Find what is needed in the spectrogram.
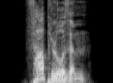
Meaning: strong dative masculine/neuter singular of farblos
- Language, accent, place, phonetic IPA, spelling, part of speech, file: German, Germany, Berlin, [ˈfaʁpˌloːzm̩], farblosem, adjective, De-farblosem.ogg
